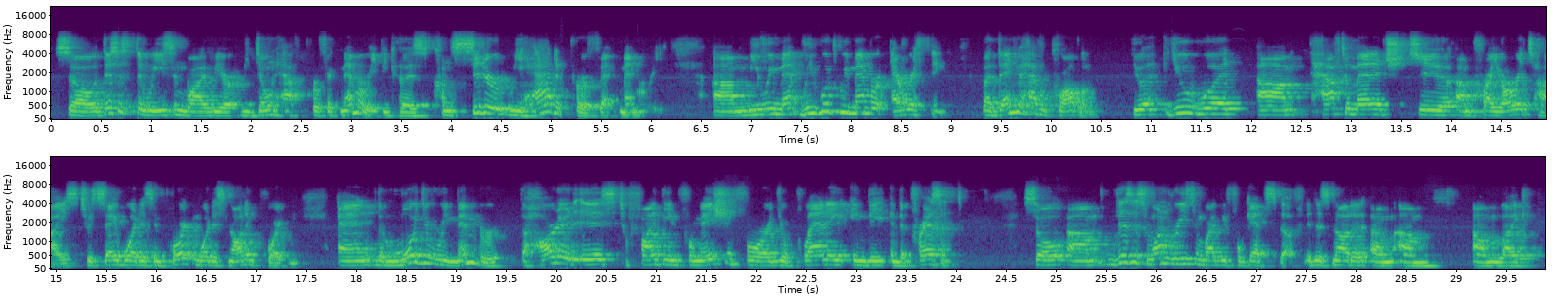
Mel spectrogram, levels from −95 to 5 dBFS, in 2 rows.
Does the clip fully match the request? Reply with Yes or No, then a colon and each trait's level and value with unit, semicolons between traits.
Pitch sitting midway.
Yes: medium, 160 Hz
